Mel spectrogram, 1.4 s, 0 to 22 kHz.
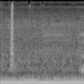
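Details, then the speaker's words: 2007 BMW E92 335i idling with replacement ignition coil borrowed from an E60 fixing the cylinder 5 misfire: smooth, even low rumble with no stumble, shake or miss; engine running as it should. "but now it's not shaking it's not misfiring the engine now is running as it should and yeah all is good"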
